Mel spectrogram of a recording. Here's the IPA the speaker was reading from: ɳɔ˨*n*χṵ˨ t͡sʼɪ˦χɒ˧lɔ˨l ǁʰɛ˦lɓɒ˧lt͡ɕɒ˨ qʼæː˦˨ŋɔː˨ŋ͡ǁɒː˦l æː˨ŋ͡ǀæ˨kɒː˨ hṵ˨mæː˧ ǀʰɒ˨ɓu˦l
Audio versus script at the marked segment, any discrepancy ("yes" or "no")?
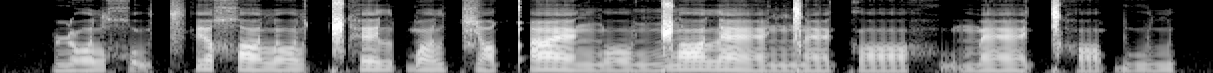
yes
